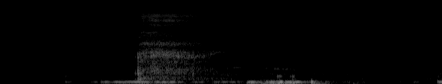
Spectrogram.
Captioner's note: exhales breath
